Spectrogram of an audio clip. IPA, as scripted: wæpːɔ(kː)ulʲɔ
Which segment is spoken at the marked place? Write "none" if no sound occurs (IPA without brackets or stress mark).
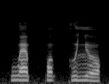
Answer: kː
